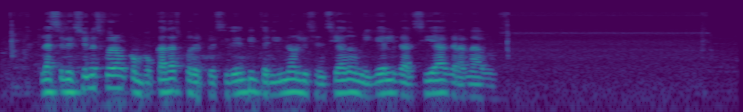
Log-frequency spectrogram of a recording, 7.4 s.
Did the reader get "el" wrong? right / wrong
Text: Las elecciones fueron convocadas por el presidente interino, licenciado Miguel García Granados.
right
